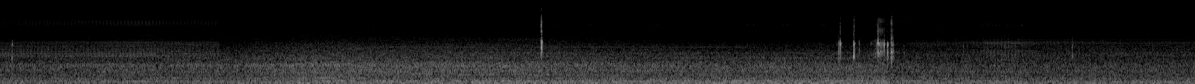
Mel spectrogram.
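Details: Steady outdoor background hiss with a few sharp clicks and brief taps, no animal voice.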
